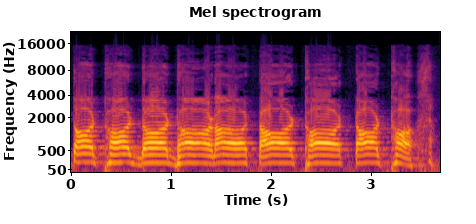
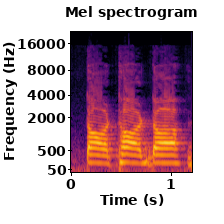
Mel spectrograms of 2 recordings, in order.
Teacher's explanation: जैसे दांत के ऊपर जाइएगा यहाँ पे तो दांत के ऊपर जो है आपका एक गड्ढा टाइप का दिखाई देगा, अब उसी को मूर्धा बोला जाता है। अब मूर्धा के पास जीभ जाकर मुड़ जा रहा है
